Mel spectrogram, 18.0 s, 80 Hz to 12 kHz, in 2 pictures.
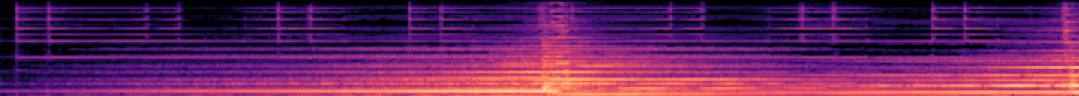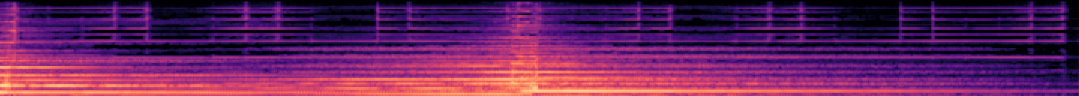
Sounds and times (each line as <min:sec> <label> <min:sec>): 0:00.3 triangle 0:17.2
0:01.9 harp 0:16.3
